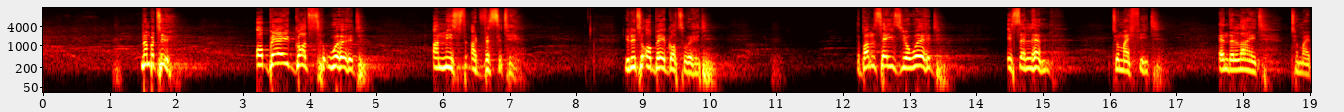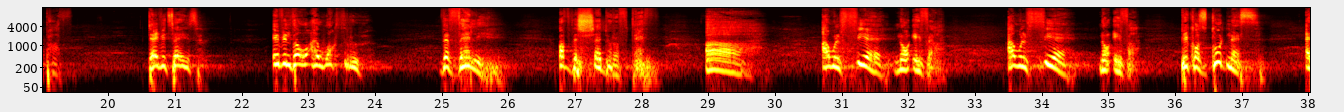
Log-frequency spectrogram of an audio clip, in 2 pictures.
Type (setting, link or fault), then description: setting, large echoing room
